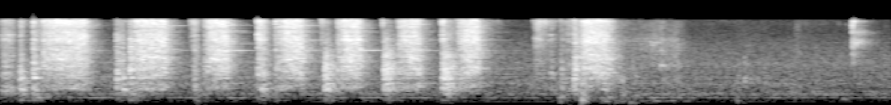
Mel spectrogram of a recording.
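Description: A putty knife scraping in rapid repeated rasping strokes, loud and close at first, then tapering into fainter scrapes with no talk.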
